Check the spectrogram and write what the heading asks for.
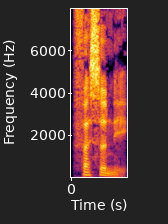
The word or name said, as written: façonner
